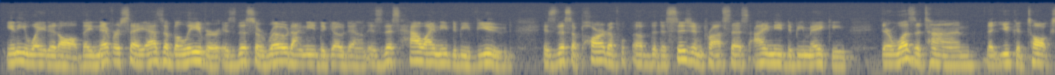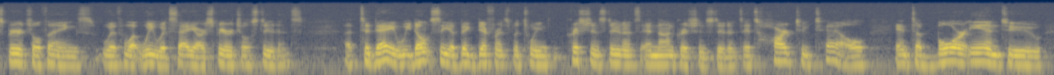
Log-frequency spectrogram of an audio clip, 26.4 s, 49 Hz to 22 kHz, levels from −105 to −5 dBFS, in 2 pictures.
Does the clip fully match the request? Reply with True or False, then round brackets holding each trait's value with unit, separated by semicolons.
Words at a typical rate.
True (185 wpm)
